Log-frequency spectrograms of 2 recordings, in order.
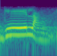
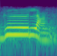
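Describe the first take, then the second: First: "gelang" with a full open e, slowly; the wrong way, gelang with a clear e sound; slow contrast take of gelang with a hard e; hard e wrongly. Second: "gelang" with the e weakened to a schwa, raised and louder; weak e. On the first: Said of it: "Bukan gelang ya". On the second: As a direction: say gelang with a short uh in the first syllable. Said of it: "E-nya dilemahkan". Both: Shown as a demonstration.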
